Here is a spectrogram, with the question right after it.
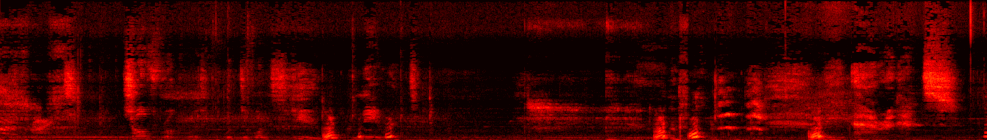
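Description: A Basset Hound gives soft, muffled woofs and yips in her sleep while a person talks quietly nearby.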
